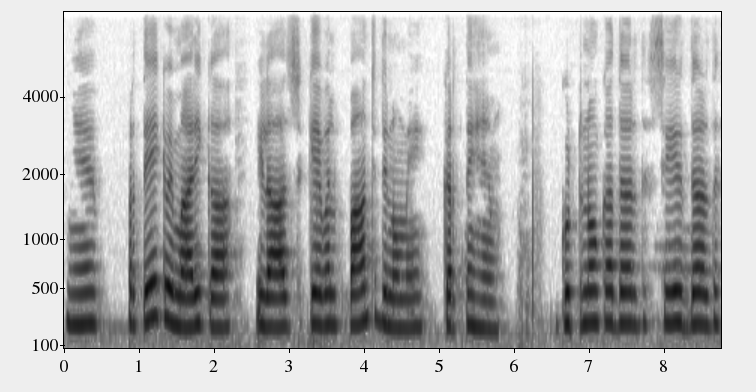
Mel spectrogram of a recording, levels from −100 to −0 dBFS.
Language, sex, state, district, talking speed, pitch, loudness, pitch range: Hindi, female, Punjab, Fazilka, 110 wpm, 230 Hz, -16 LUFS, 215-235 Hz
